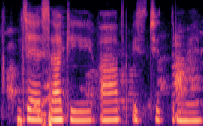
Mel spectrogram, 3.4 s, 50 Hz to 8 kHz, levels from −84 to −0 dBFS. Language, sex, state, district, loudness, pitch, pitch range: Hindi, female, Bihar, Kaimur, -18 LUFS, 210 Hz, 200-215 Hz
